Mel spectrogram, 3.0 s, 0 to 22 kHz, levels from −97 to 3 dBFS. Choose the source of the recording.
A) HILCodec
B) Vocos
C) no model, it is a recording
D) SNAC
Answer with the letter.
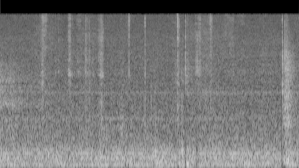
C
